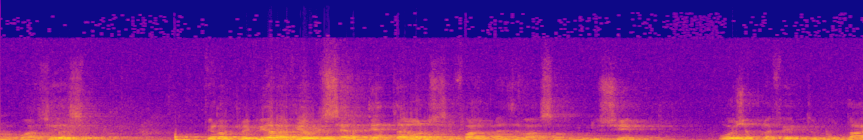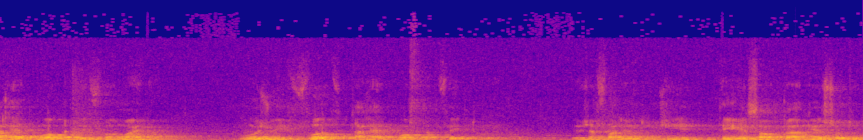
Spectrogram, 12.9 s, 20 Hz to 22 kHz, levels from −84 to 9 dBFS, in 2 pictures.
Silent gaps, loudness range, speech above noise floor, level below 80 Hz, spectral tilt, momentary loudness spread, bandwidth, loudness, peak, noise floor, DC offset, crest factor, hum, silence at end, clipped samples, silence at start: none; 8 LU; 21 dB; -34 dBFS; -6.5 dB/octave; 16 LU; 18.5 kHz; -12 LUFS; 0 dBFS; -32 dBFS; 1%; 12 dB; none; 0 s; 0.3%; 0 s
